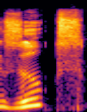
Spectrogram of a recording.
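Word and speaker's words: Zoox: new it's called a I'ma say zooks it's it's spelled z-o-o-x it's a robo taxi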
